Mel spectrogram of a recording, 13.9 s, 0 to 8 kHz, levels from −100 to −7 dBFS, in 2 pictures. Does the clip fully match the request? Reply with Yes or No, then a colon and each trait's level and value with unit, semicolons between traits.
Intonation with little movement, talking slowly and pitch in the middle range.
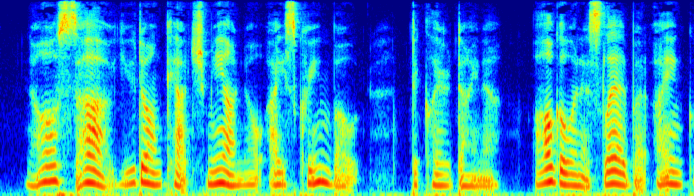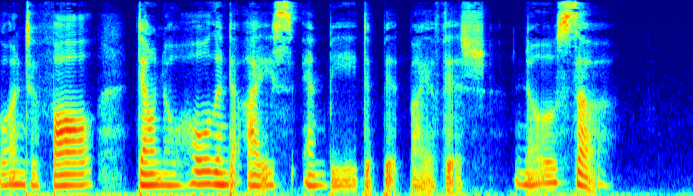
No: narrow, 2.3 semitones; average, 165 wpm; medium, 175 Hz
